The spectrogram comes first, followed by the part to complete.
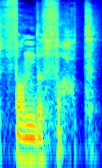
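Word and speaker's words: van der Vaart: fun theat yes that is actually how you pronounce it fond theat so this guy is 42 years old right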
